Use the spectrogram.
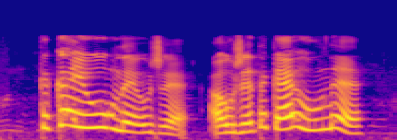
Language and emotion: Russian, positive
